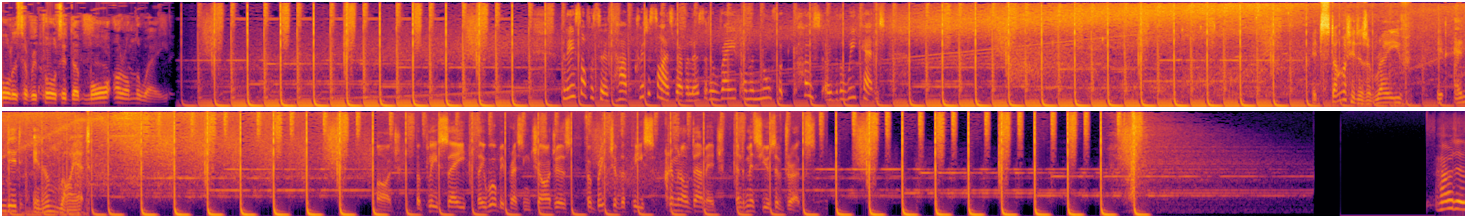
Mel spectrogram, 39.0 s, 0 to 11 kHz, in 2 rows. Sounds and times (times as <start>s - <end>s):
Speech: 0.0s - 2.2s, 7.5s - 11.8s, 17.4s - 20.8s, 24.5s - 30.4s, 38.5s - 39.0s
Techno: 2.4s - 34.8s.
